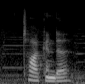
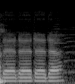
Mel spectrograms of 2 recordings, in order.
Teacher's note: The tongue bounces against the roof of the mouth. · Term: flap T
